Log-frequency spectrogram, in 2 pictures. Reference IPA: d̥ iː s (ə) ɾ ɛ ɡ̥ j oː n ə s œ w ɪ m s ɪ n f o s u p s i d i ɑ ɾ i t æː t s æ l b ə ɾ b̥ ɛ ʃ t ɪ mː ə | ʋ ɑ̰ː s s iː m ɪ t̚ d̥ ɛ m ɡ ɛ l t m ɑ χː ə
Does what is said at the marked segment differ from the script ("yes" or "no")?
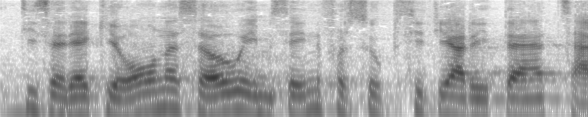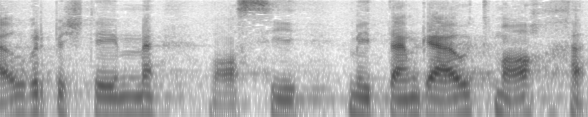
no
